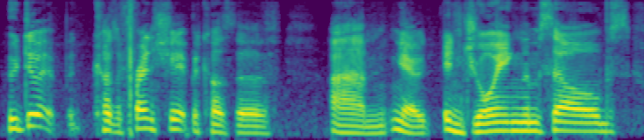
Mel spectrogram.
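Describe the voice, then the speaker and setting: Halting man hosting a podcast interview. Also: medium pitch, animated, dry recording. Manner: halting, rephrases as he goes. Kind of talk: casual interview chat.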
